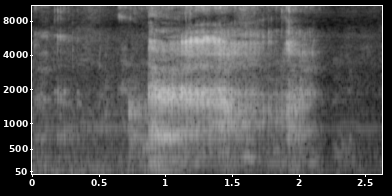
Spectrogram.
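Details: Burping: one long, loud, rumbling burp of about a second, with faint room noise before and after.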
